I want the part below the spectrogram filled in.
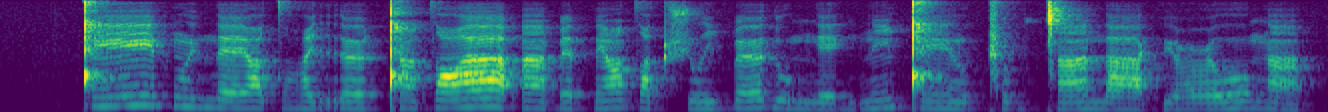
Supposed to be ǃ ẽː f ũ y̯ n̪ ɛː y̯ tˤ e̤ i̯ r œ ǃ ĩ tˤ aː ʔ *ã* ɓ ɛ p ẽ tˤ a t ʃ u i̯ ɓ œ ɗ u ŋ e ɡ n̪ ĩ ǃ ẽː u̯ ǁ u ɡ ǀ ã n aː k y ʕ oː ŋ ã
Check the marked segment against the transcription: correct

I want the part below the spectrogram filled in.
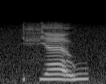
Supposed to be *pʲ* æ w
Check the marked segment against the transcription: incorrect: fʲ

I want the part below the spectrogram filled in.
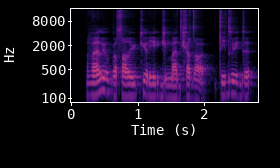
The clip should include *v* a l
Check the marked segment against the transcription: correct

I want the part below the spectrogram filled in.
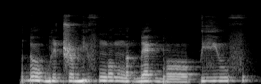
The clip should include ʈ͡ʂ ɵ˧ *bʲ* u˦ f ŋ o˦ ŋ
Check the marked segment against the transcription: correct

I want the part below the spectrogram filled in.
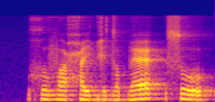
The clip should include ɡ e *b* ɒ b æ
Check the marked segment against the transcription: incorrect: d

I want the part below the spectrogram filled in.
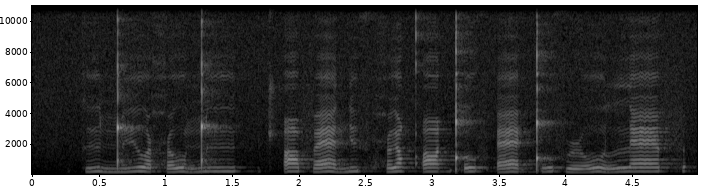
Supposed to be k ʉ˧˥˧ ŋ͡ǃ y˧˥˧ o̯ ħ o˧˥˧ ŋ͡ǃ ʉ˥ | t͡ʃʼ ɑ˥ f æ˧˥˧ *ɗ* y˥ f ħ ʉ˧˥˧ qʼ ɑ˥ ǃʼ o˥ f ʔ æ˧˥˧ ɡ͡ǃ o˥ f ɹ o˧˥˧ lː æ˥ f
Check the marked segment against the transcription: incorrect: n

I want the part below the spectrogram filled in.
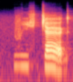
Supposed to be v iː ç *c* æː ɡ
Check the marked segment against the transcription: correct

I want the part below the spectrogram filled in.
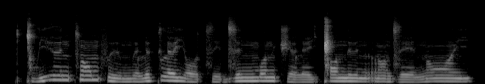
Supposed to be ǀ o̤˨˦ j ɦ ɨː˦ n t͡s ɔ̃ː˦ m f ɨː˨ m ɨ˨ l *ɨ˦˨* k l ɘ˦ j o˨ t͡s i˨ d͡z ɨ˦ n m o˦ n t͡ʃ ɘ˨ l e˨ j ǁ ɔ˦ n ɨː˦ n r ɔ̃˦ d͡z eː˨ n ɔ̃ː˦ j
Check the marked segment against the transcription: incorrect: ɨ˦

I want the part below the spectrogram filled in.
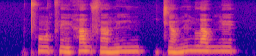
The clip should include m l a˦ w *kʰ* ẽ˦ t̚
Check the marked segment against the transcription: incorrect: ŋ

